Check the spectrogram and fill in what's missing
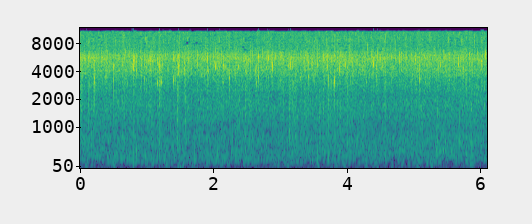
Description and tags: Sizzling meat 1
meat cooking on a griddle
cooking, frying, sizzle, sizzling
